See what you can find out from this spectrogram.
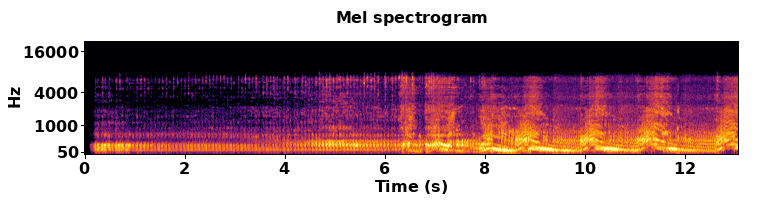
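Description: Engine revs up and down in rising and falling sweeps with an uneven, stumbling beat underneath, consistent with a misfire.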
